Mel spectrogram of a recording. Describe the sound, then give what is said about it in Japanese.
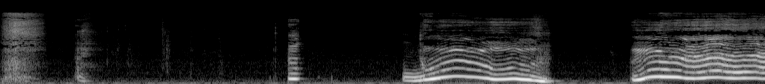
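A person retching and gagging in two drawn-out, loud voiced heaves with wavering pitch, preceded by a few faint clicks and a short sniff. “なんでえずいた？”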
